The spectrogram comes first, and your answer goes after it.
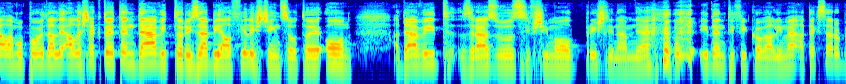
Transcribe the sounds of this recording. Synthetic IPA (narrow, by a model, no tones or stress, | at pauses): alamupɔʋɛd̪alialɛʃakt̪ɔjɛt̪ɛnd̪aːʋit̪̚t̪ɔɾiːzabiːjalfiliʃtiːnt͡sɔʊt̪ɔjɛʔɔna̰d̪aːʋit̪zɾazusifʃimɔlpɾiʃlinamɲaid̪ɛnt̪ifikɔʋalimaːt̪aksaɾɔb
